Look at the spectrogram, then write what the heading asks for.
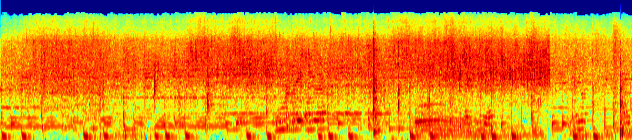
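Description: Chunks of bluefin trevally searing in garlic butter in a pan over a gas burner, sizzling, with short clicks of chopsticks and tongs turning the pieces. The sizzle swells a few seconds in and drops back near the end.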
